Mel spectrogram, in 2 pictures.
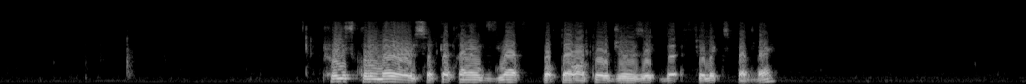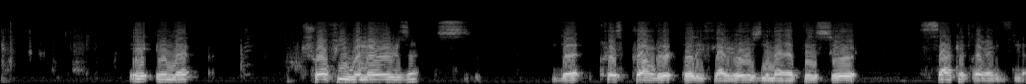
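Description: Trading cards slide and rustle between fingers.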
